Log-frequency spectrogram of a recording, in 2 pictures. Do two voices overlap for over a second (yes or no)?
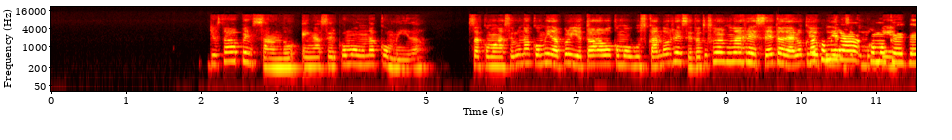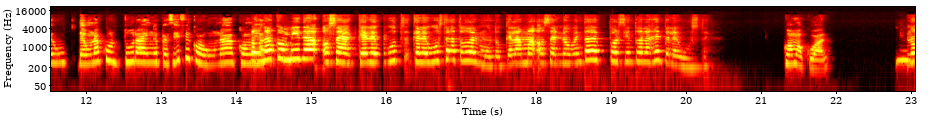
yes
